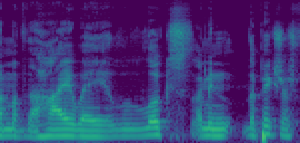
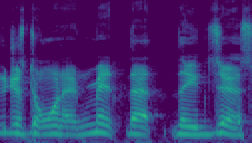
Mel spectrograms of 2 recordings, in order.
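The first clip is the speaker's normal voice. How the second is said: plain, normal talking voice; 4 semitones higher than usual. Retelling a friend's argument about aliens: imitating Joe. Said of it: "He's like".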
